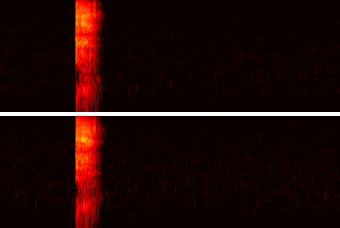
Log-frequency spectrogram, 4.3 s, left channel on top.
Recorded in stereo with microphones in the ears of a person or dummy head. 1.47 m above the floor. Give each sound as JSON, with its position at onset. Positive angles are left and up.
{"t": 0.9, "sound": "chewing", "side_deg": 30, "distance_m": 2.5}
